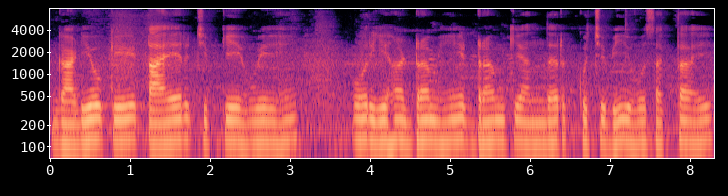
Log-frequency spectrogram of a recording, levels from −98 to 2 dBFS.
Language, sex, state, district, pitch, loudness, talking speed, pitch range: Hindi, male, Madhya Pradesh, Dhar, 115 Hz, -20 LUFS, 130 wpm, 110-120 Hz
